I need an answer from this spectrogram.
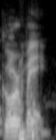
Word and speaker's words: gourmet: the trick is the silent word go but pronounced as gourmet yes okay so per moving on to you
